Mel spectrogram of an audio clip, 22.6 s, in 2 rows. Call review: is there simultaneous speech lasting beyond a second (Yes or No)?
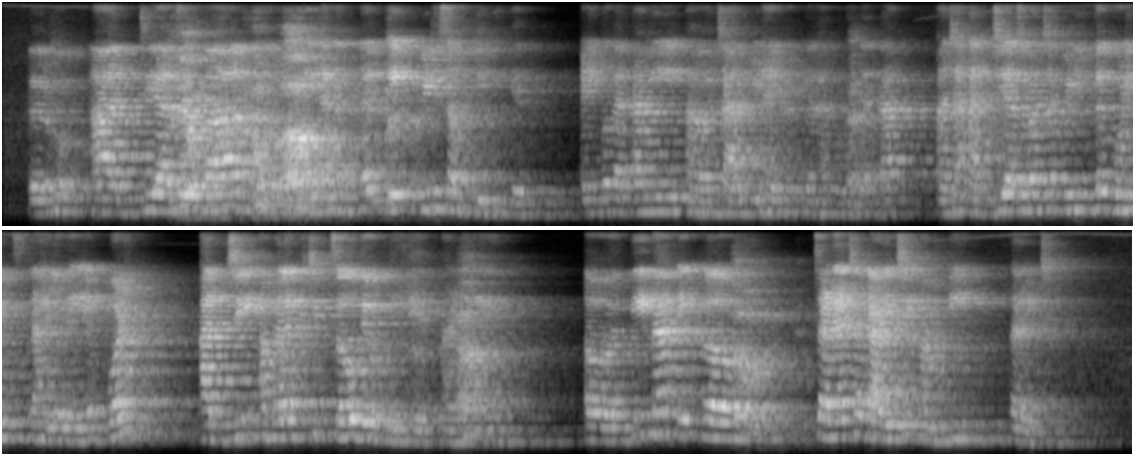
Yes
